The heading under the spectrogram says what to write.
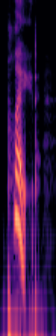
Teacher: ends in a voiced sound, like the y in play, it takes a soft d, played. You only add a completely new syllable when the base verb ends in a t or a d.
